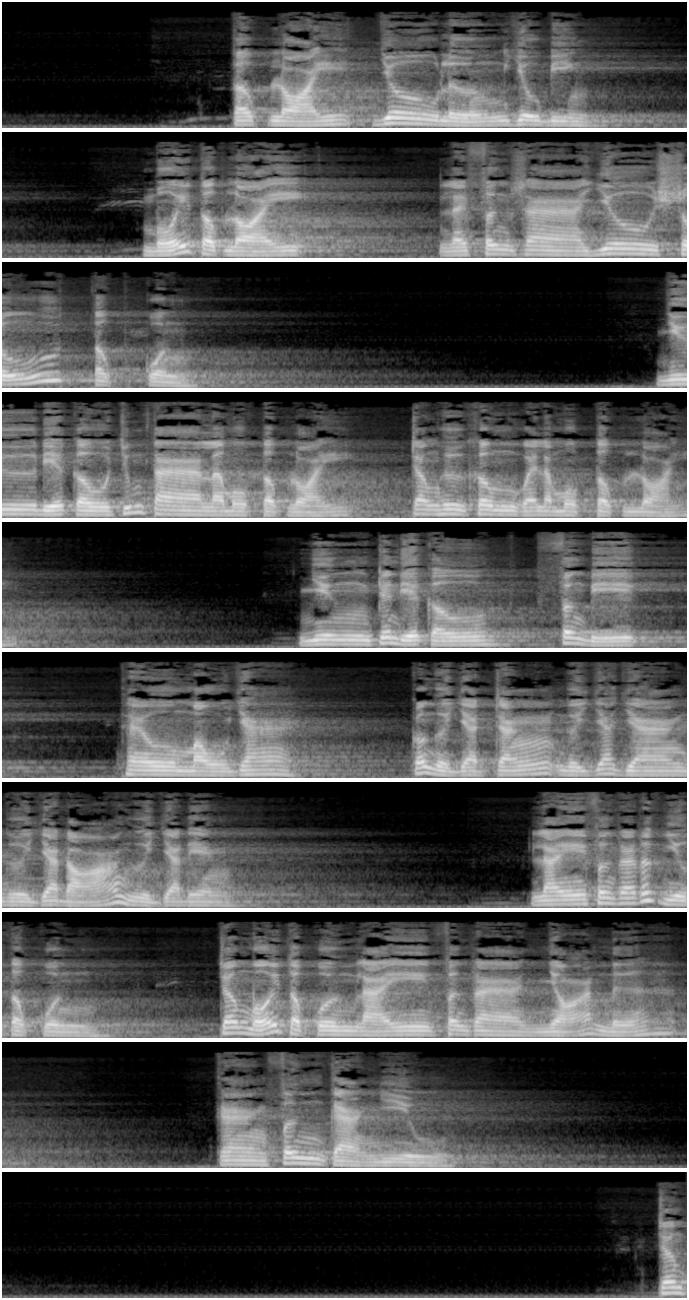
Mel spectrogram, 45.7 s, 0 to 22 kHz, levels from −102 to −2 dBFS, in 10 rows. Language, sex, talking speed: Vietnamese, male, 100 wpm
